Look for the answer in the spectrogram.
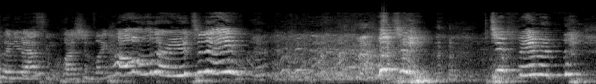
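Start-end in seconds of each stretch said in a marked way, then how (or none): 1.1-5.9 high, loud, laughing squeak; very high squeaky voice. Shown as a demonstration. Confusing the assailant with a squeaky high voice. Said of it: "higher and higher until he leaves me alone".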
